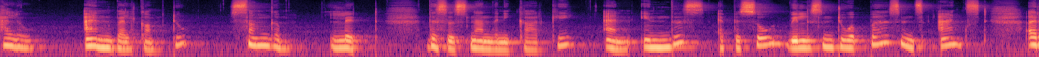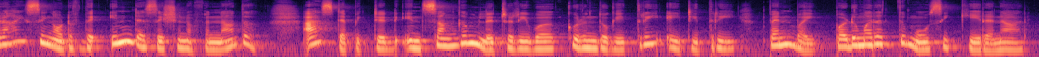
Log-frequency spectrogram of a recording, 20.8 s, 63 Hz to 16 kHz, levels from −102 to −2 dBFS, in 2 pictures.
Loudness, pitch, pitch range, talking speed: -22 LUFS, 160 Hz, 145-210 Hz, 125 wpm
